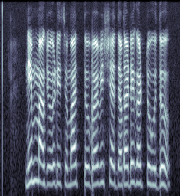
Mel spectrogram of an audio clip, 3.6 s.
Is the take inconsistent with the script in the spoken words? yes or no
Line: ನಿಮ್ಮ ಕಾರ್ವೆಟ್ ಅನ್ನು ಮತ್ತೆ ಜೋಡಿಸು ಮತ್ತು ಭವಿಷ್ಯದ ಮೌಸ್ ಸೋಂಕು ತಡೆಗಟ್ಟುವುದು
yes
